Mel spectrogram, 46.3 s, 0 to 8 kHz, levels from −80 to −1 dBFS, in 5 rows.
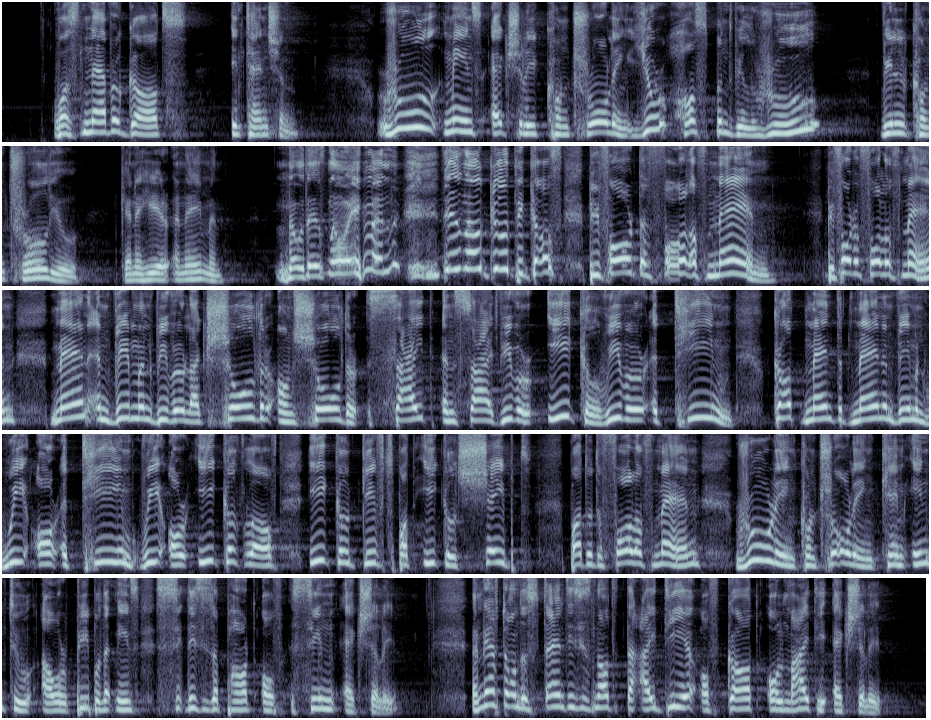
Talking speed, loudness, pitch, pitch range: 145 wpm, -18 LUFS, 220 Hz, 185-250 Hz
